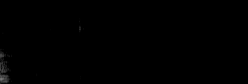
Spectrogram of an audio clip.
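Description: Three faint clicks of a computer mouse, close together about half a second to a second in; otherwise near silence.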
